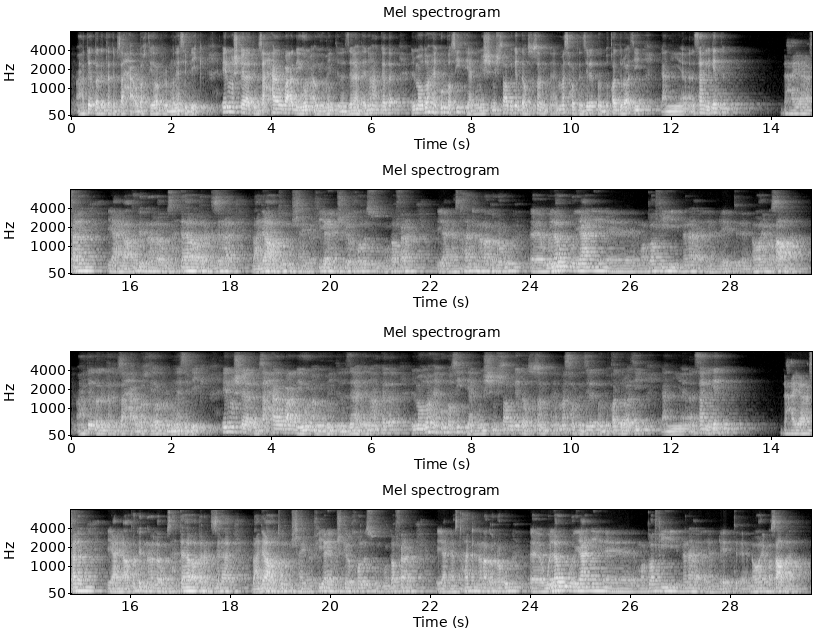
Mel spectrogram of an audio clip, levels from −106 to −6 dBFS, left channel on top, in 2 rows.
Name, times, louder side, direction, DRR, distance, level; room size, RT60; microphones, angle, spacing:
voice 1, 0.1-2.5 2.8-13.1, left 2 dB, 50° left, 4 dB, 0.3 m, -23 dB
voice 2, 14.3-29.2, right 1 dB, 70° right, 1 dB, 0.6 m, -24 dB
3.9 x 2.9 x 3.4 m, 1.4 s
head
